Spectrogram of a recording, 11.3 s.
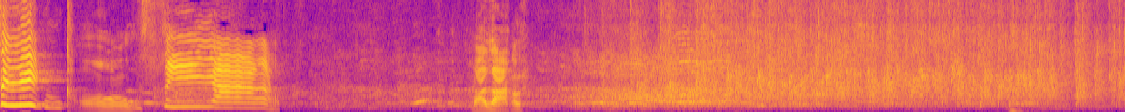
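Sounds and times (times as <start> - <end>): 
speech: 0.6 - 1.7, 4.7 - 5.4
laughter: 2.6 - 9.1
audience applause at a Chinese opera performance: 5.8 - 11.2.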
